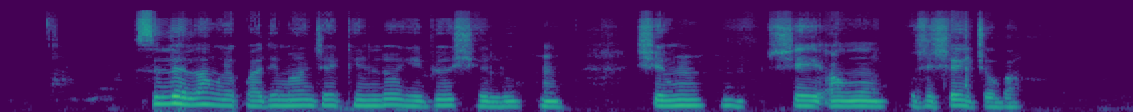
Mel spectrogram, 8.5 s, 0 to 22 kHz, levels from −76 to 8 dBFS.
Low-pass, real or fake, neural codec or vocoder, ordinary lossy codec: 14.4 kHz; real; none; Opus, 16 kbps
